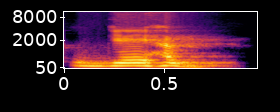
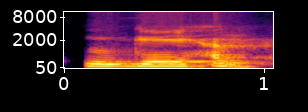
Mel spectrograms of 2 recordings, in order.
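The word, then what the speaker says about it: gehen: जी को हमने क्या पढ़ा? ग। ई को ए। एच, एच के दोनों तरफ वोवल है, रूल एप्लीकेबल है, तो हम इसको क्या पढ़ेंगे? ग। ईएन को न, तो क्या हो गया? गेहन।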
